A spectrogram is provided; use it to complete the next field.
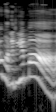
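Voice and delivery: put-on high, loud, excited childlike voice.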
